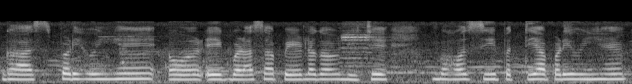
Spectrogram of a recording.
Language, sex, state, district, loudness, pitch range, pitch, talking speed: Hindi, female, Uttar Pradesh, Lucknow, -14 LUFS, 230-245 Hz, 240 Hz, 180 wpm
